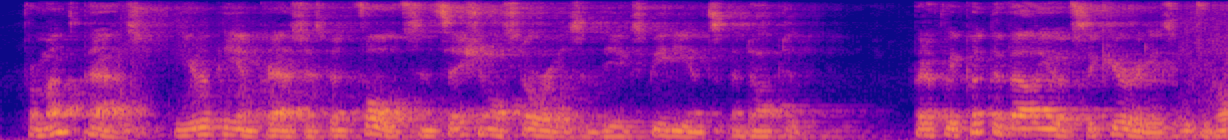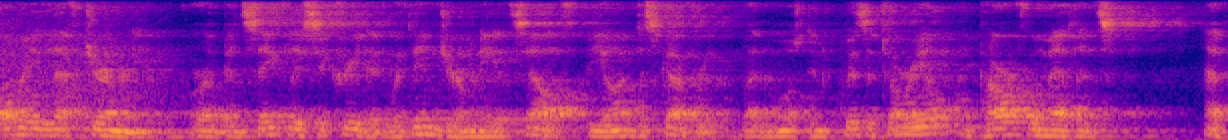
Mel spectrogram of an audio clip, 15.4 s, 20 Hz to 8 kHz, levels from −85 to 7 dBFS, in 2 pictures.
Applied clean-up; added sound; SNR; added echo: neural separator model SepFormer DNS4.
